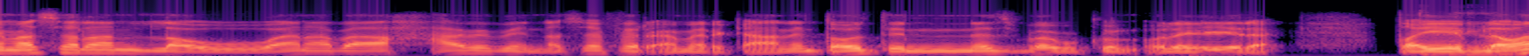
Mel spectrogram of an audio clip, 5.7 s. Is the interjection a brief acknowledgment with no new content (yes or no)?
yes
